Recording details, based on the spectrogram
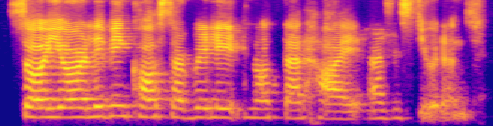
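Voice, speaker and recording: A woman's voice: mid-range voice, fairly even intonation, normal speed, a bit bright. A woman presenting an informational webinar over a video call, explaining things with frequent restarts and fillers.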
